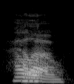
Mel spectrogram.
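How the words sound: It is said low and falling on the out-breath. The speaker sounds competent. The speaker calls it right. "say hello on the out breath ... in a downward inflection"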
